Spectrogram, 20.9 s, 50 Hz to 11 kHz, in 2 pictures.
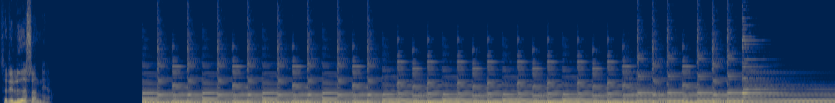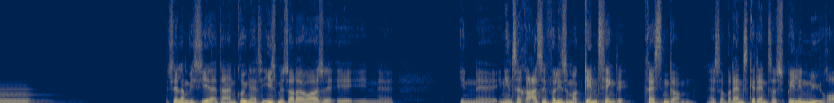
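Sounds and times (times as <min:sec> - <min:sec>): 
speech: 0:00.0 - 0:00.8, 0:12.6 - 0:15.6, 0:16.2 - 0:20.8
guitar playing an Alberti bass figure in a minor key: 0:01.8 - 0:11.2.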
